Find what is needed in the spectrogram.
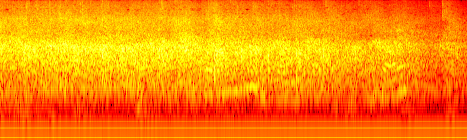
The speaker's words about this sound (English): I'll let you give them a wee clap.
